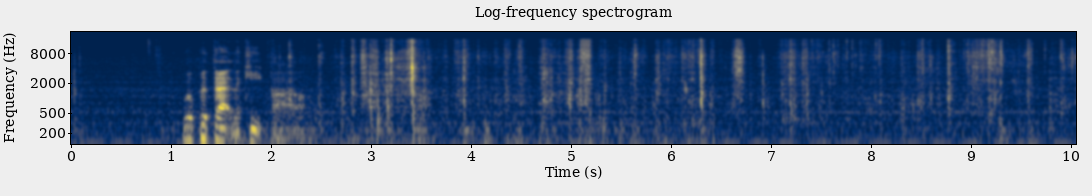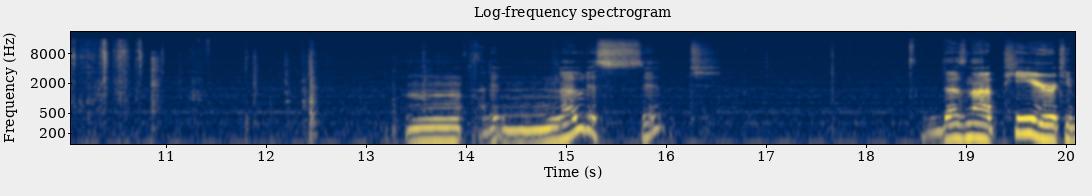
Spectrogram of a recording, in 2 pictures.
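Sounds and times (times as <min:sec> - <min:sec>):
foil packs crinkling and tearing: 0:02.2 - 0:11.1.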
